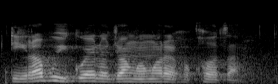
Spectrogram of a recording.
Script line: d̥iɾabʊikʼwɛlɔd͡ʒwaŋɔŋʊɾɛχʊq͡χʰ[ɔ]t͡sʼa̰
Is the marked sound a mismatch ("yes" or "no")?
yes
